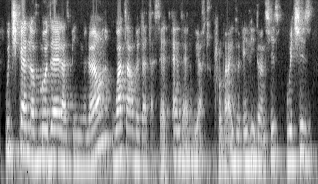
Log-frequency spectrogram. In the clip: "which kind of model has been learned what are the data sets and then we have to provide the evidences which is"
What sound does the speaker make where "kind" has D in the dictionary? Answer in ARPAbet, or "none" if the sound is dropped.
none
